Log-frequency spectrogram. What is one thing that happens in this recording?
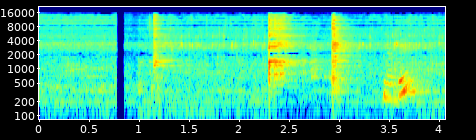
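A metal lid clinks as it is lifted off a pan.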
